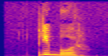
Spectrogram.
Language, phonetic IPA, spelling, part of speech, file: Russian, [prʲɪˈbor], прибор, noun, Ru-прибор.ogg
- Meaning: 1. device, appliance, tool, instrument, gadget 2. set, apparatus (collection of compactly collapsible accessories for a particular purpose) 3. male genitals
